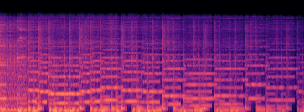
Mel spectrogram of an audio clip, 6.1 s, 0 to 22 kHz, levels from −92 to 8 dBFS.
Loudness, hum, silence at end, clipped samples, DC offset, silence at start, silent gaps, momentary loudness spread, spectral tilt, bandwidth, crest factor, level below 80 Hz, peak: -23 LUFS; none; 0 s; under 0.1%; under 0.1%; 0 s; none; 10 LU; -5.5 dB/octave; 13 kHz; 16 dB; -28 dBFS; -6 dBFS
